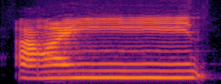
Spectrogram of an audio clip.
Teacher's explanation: اس کو حلق سے ادا کریں گے اور اس کی آواز باریک ہوتی ہے۔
